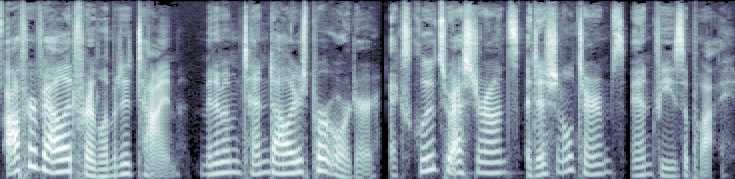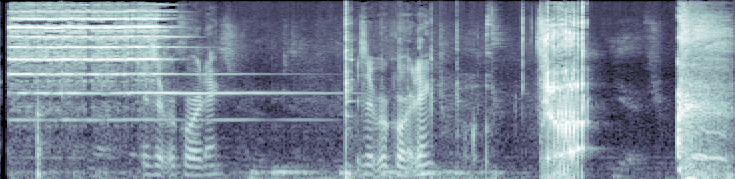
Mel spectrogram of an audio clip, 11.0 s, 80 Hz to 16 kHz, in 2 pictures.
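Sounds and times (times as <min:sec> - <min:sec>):
speech: 0:00.0 - 0:05.7, 0:06.6 - 0:09.8
burping: 0:08.9 - 0:10.1.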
